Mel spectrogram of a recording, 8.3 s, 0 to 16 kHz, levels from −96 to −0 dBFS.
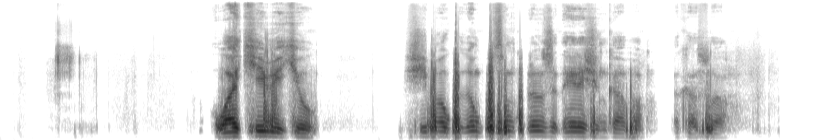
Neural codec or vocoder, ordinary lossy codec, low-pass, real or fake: none; none; 14.4 kHz; real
